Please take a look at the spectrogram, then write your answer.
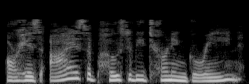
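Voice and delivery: usual speaking voice

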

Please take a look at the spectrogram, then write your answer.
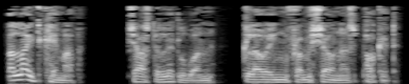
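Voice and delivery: ordinary delivery

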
